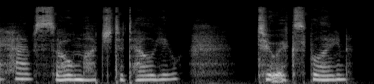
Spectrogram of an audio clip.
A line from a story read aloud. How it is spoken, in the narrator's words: she said in her feathery voice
